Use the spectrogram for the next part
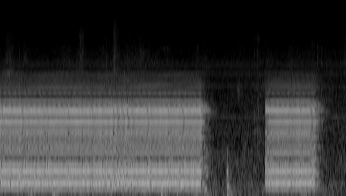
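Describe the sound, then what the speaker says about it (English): Power line RF interference on an HF radio receiver: a loud, harmonically rich buzzing hum that cuts out briefly near the end, leaving faint hiss, then returns for a moment before fading. "You can hear a little variation in the noise too, which is frequently an indicator that it's power line noise."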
